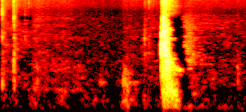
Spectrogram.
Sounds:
Sneeze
